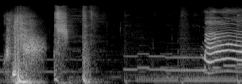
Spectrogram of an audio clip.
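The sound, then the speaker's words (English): A punch to the face lands as a few sharp, loud thwacks in quick succession, followed by lower sustained tones and a wavering, higher cry-like sound. “punch her in the face”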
